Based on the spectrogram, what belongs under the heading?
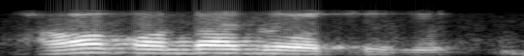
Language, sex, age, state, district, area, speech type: Odia, male, 45-60, Odisha, Nuapada, urban, conversation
